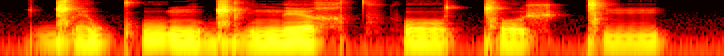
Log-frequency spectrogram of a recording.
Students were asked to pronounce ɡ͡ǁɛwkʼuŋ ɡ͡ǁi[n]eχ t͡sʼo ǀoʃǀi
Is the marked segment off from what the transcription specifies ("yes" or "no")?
no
